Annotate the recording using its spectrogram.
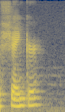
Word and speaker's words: chancre: So is it like a canker? It's, only it's called a chancre. – It rhymes. – Yeah, it does rhyme.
